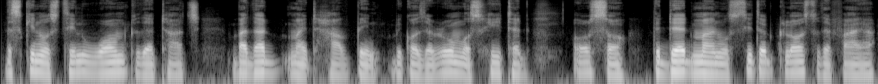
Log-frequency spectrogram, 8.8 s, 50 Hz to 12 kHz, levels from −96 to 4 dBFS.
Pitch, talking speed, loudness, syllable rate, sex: 100 Hz, 190 wpm, -22 LUFS, 4.5 syllables/s, male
